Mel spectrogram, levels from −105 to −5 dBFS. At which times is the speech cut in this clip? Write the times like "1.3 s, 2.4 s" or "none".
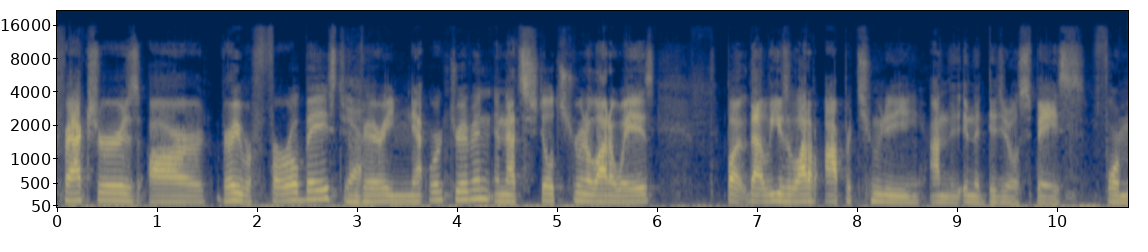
1.6 s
